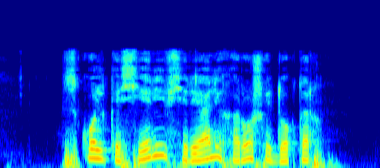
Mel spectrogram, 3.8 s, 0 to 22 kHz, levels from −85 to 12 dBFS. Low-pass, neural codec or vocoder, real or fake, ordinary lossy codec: 7.2 kHz; none; real; MP3, 32 kbps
